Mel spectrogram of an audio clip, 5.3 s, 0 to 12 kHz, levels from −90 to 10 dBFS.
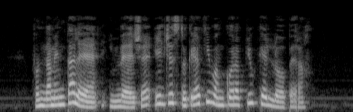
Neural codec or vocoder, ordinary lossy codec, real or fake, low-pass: none; AAC, 32 kbps; real; 7.2 kHz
